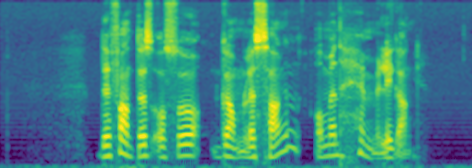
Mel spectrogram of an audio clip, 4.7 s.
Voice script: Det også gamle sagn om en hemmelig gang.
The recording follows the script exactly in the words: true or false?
false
